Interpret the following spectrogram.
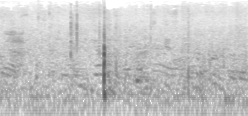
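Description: A pitched baseball popping once into a catcher's leather mitt, a single sharp crack about a second in, over background voices.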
